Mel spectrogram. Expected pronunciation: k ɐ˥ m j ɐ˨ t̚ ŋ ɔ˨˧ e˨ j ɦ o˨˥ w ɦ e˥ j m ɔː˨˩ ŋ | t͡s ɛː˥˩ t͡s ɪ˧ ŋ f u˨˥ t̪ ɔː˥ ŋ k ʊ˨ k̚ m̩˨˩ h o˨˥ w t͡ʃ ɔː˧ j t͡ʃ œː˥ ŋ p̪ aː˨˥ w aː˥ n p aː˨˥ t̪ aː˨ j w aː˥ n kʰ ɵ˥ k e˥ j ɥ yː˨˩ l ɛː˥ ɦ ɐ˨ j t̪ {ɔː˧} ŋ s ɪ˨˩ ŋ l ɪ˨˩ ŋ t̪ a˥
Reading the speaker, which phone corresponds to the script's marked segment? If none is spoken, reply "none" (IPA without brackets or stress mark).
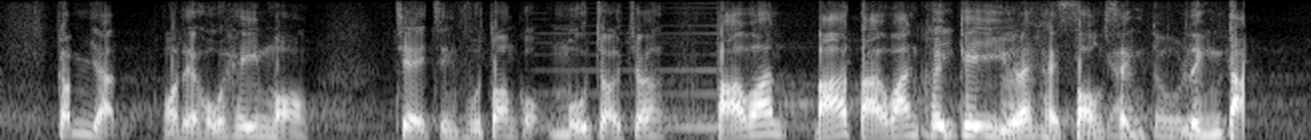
ɔː˧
